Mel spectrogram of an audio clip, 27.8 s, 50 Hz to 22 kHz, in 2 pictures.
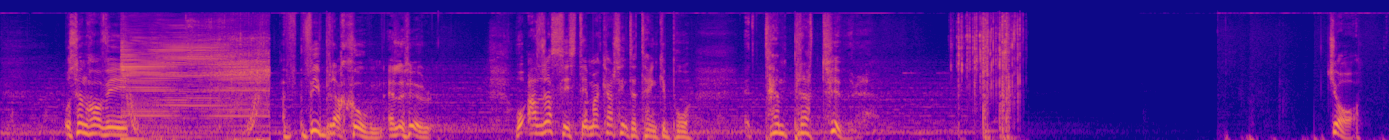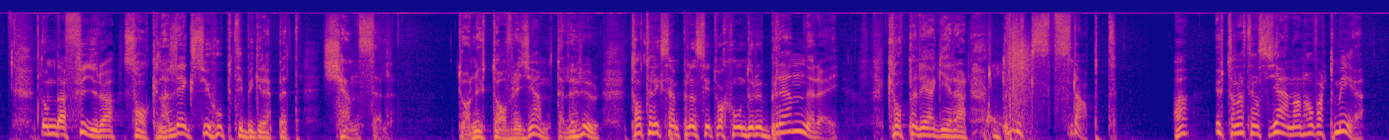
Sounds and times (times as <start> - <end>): Speech: 0.6 - 1.2, 2.8 - 4.4, 5.2 - 8.8, 13.2 - 13.6, 14.2 - 17.8, 18.4 - 27.6.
